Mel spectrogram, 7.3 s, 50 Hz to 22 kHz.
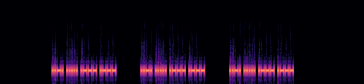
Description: Morse code, heard as a keyed tone, about 53 wpm, 700 Hz. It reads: F5JJ F5JJ F5JJ
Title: DXCC-100 Call Signs - 4 Characters - Repeated 3x - 50wpm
